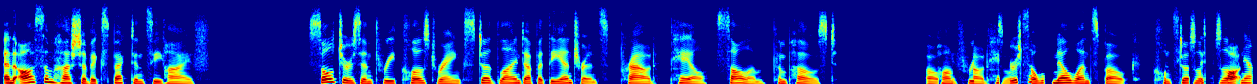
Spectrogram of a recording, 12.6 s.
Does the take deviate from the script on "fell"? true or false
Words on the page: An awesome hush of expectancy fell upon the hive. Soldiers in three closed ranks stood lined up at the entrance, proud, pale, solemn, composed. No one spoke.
true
